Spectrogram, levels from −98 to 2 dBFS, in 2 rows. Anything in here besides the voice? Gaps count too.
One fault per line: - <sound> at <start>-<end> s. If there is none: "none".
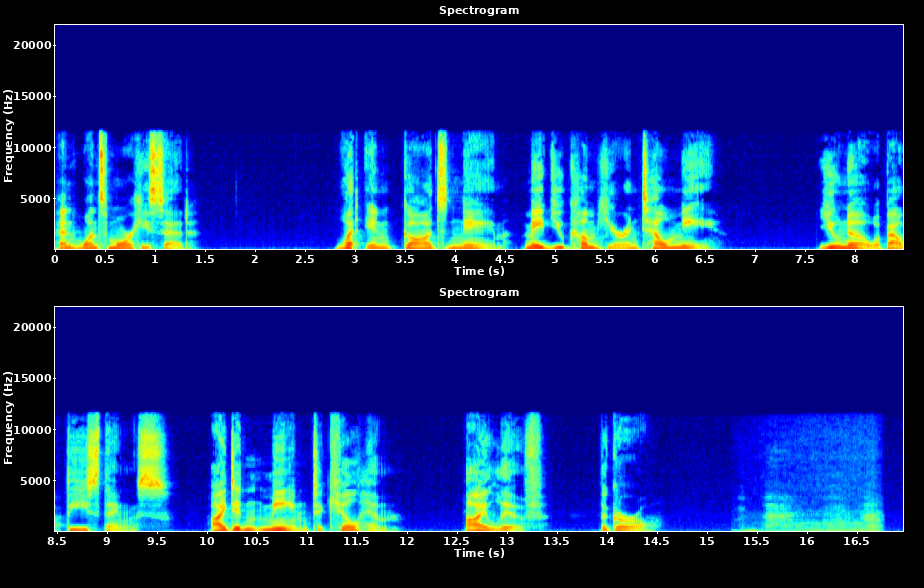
- breath at 15.2-16.8 s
